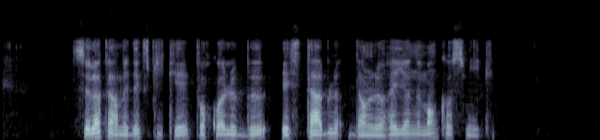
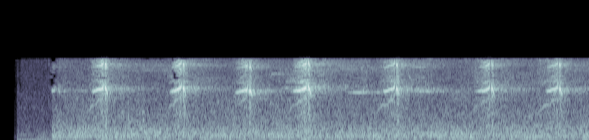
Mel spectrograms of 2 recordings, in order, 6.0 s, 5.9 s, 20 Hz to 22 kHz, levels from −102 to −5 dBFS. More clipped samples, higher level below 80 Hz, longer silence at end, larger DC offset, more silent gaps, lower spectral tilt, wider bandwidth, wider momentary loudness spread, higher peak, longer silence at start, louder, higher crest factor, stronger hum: neither; second, -76 dBFS vs -48 dBFS; first, 1.1 s vs 0 s; second, under 0.1% vs 0.4%; neither; first, -5.5 dB/octave vs -0.5 dB/octave; first, 7.2 kHz vs 4 kHz; second, 10 LU vs 15 LU; second, -18 dBFS vs -2 dBFS; first, 0.75 s vs 0.15 s; second, -39 LUFS vs -23 LUFS; about the same, 24 dB vs 24 dB; neither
